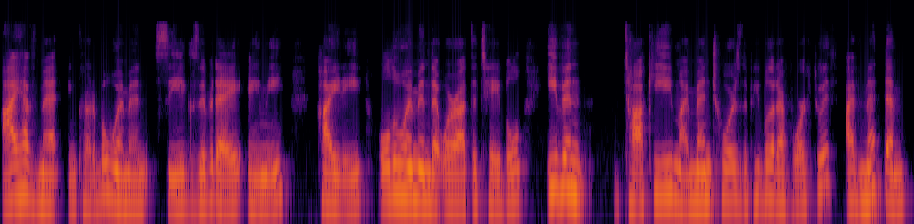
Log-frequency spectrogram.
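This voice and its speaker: A woman with an Australian accent and a slightly low voice, recorded close and dry. She talks casually and candidly as a guest, with emphatic, informal phrasing. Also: a little fast, no room sound. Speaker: podcast guest. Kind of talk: casual conversational interview answers.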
